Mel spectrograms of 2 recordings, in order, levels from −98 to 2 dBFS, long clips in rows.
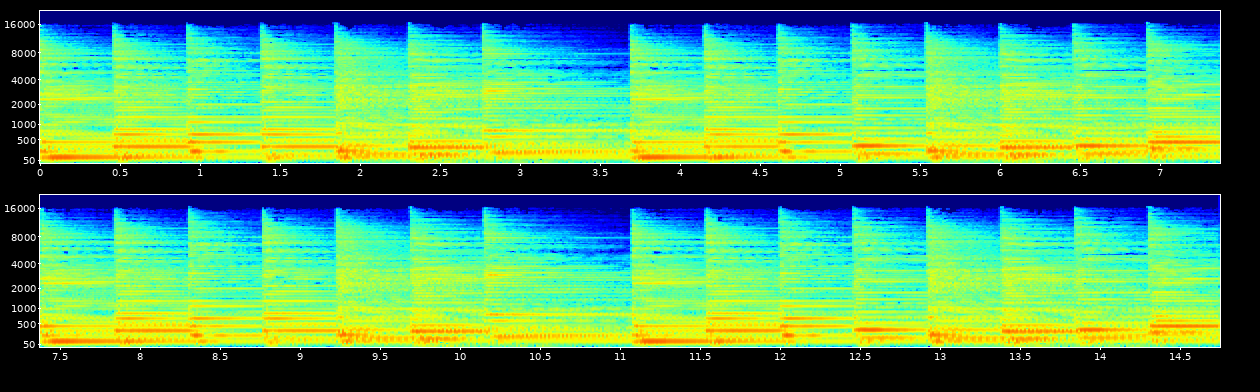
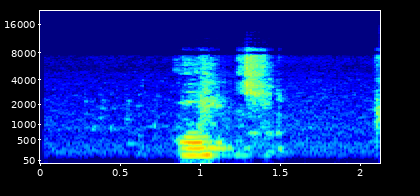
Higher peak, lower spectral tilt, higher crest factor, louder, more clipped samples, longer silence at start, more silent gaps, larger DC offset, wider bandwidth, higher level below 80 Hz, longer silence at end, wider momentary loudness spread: first, -10 dBFS vs -18 dBFS; about the same, -4.5 dB/octave vs -3.5 dB/octave; second, 14 dB vs 20 dB; first, -22 LUFS vs -32 LUFS; neither; second, 0 s vs 0.85 s; neither; neither; first, 16.5 kHz vs 9.6 kHz; first, -44 dBFS vs -76 dBFS; about the same, 0 s vs 0 s; second, 3 LU vs 16 LU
